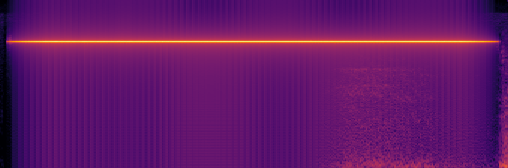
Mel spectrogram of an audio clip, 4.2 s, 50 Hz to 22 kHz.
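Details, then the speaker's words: 8000 Hz pure-tone hearing test: a steady high-pitched tone lasting about four seconds that nearly everyone, at any age, should hear. "your job is to raise your hand if you hear a tone when it lands on a certain frequency and we're going to guess your age ready 8000 Hertz raise your hand if you hear something"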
